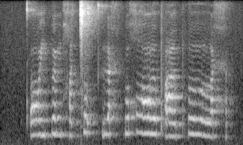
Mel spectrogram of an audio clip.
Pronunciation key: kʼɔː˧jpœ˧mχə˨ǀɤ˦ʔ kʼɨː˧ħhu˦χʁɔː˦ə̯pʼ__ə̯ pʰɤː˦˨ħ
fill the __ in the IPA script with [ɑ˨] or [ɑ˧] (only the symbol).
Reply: ɑ˧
